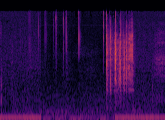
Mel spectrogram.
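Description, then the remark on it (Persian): Dice clatter and tumble across a hard surface as they are thrown in a 'small or big' betting game, with scattered small clicks at first and then a louder burst of rattling as they roll and settle, with no talking. “تاس بریز کوچیک یا بزرگ بزرگ”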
